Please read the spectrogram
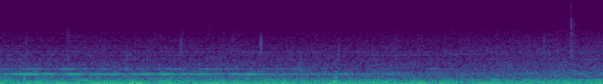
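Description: Car cabin noise while driving slowly: a steady low rumble of engine and tyres on the road, with a faint steady hum over it.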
